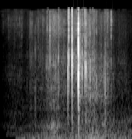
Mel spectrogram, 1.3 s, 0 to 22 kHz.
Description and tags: Fire Crackle 01
Fire Crackle Sound
flase, fire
